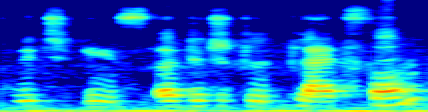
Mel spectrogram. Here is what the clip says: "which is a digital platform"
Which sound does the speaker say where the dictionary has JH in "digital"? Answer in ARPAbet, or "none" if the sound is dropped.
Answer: JH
